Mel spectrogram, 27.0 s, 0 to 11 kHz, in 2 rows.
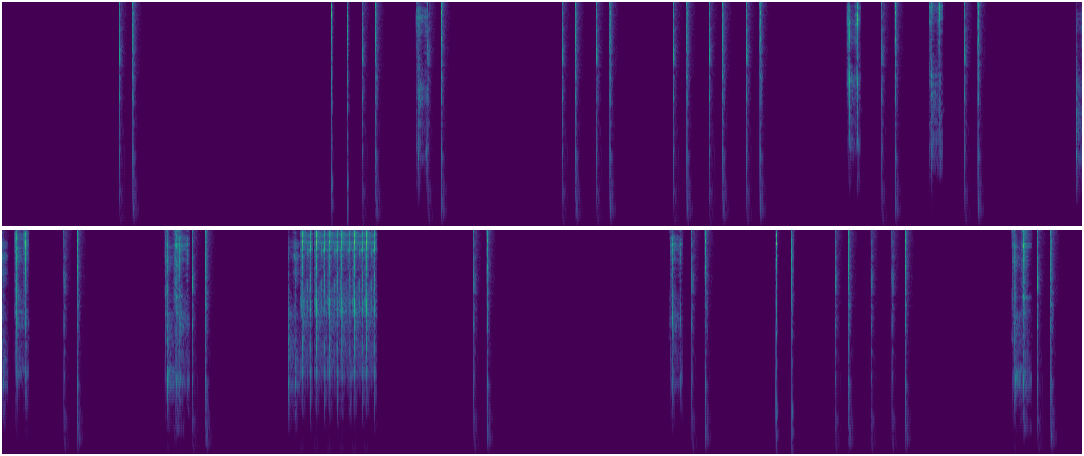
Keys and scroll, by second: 10.4 i, 11.4 v, 13.4 ctrl+g, 17.0 ctrl+[.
